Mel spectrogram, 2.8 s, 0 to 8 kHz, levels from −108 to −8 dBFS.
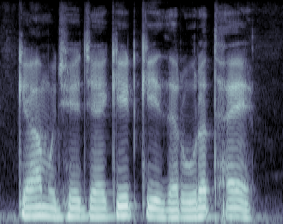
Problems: constant background noise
